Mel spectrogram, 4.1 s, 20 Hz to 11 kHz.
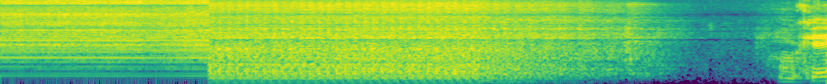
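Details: Older Murray mower, 158cc Briggs & Stratton Classic single-cylinder, after fitting a J19LM spark plug: sputters unevenly with ragged beat that fades and nearly dies; running really poorly, owner plans to change the coil, cause unconfirmed.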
